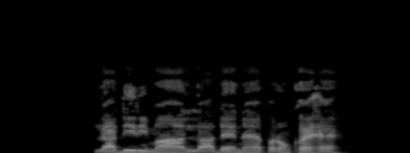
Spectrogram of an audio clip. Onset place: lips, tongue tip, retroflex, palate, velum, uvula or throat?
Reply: tongue tip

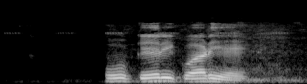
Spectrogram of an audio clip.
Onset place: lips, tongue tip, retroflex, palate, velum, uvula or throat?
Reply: velum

